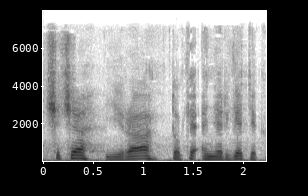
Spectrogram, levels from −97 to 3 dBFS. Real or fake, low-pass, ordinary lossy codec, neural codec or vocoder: real; 7.2 kHz; AAC, 32 kbps; none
